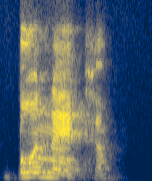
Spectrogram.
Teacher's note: Ó, no P e no B, o P é surdo, ó, porque eu não tenho vibração, mas o B, boneca. O B, ele é sonoro, porque vai ter a vibração da corda.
